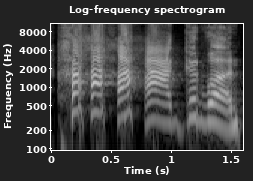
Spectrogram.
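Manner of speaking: high, fake ha-ha brushing it off; mock dismissive laugh. Comedian scoffs at the assistant with a high mock laugh. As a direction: laugh it off like she's joking.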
